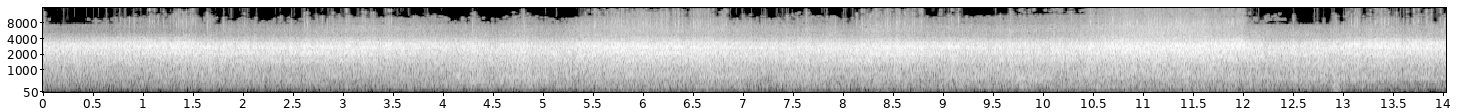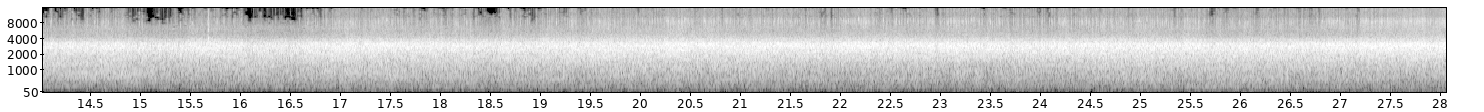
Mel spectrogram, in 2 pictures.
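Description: Steady hiss of traffic driving through floodwater on a street, tyres throwing spray off the flooded road.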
